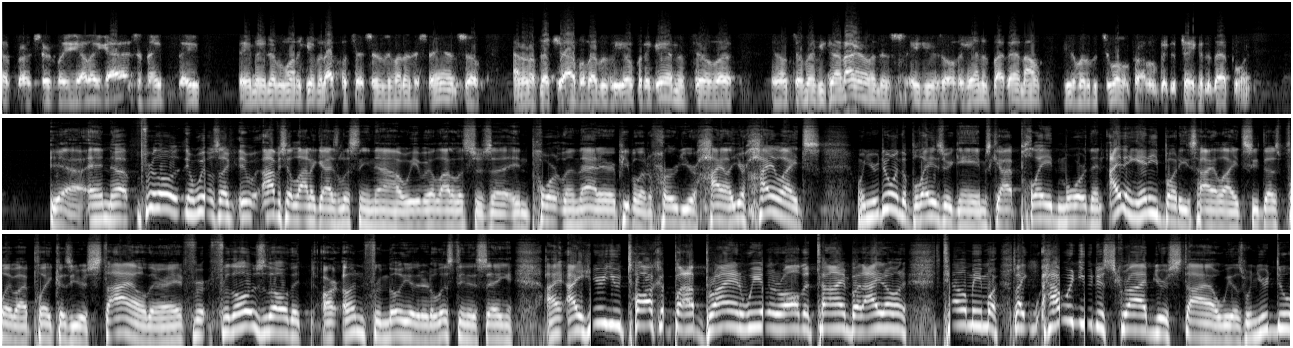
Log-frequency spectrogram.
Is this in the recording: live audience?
no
